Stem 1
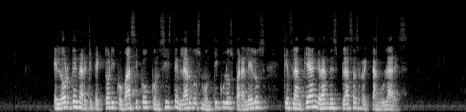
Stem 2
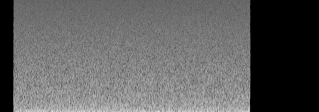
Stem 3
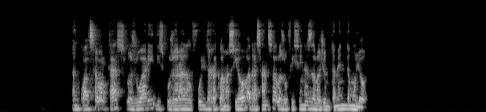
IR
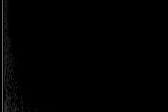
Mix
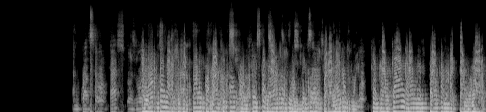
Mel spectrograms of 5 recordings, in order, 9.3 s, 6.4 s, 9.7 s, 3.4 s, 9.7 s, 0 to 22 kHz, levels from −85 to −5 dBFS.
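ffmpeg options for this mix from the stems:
-filter_complex "[0:a]acompressor=threshold=-21dB:ratio=6,lowpass=2.6k,aecho=1:1:7.3:0.33,adelay=1750,volume=-0.5dB[a];[2:a]volume=-8.5dB[b];[a][b]amix=inputs=2:normalize=0,aeval=exprs='0.316*(cos(1*acos(clip(val(0)/0.316,-1,1)))-cos(1*PI/2))+0.158*(cos(6*acos(clip(val(0)/0.316,-1,1)))-cos(6*PI/2))+0.00398*(cos(7*acos(clip(val(0)/0.316,-1,1)))-cos(7*PI/2))':c=same,alimiter=limit=-16.5dB:level=0:latency=1:release=39,volume=0dB,anlmdn=0.000398"

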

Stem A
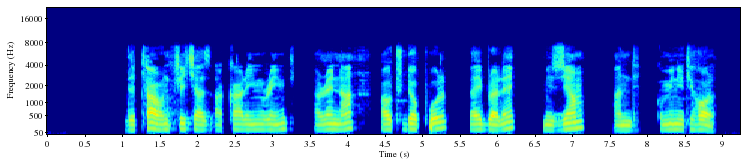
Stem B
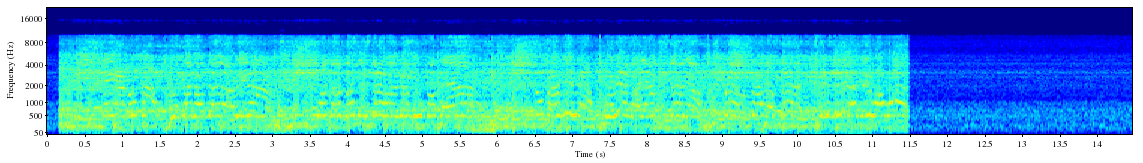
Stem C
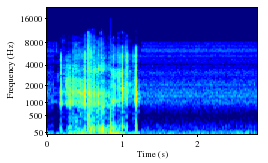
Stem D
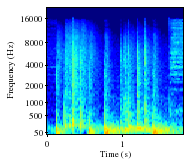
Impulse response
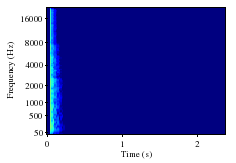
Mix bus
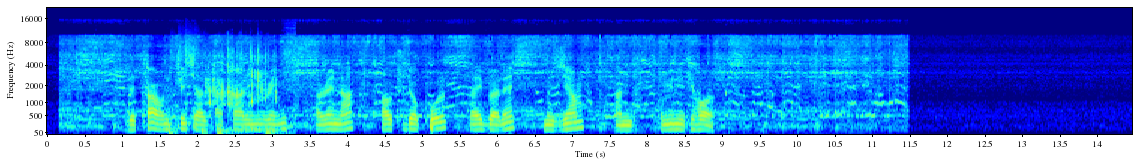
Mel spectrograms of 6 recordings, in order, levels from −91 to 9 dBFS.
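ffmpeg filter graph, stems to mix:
-filter_complex "[0:a]lowpass=f=1.9k:p=1,volume=1dB[a];[1:a]aemphasis=mode=production:type=75fm,volume=-17.5dB[b];[2:a]highpass=1.1k,adelay=1850,volume=-2.5dB[c];[3:a]equalizer=f=6.2k:w=0.75:g=14.5,adelay=1500,volume=-15.5dB[d];[a][b][c][d]amix=inputs=4:normalize=0,acompressor=threshold=-32dB:ratio=2"

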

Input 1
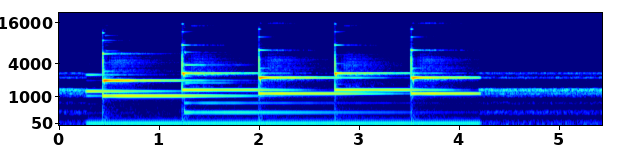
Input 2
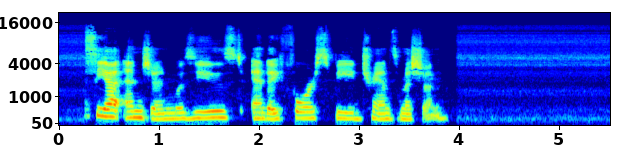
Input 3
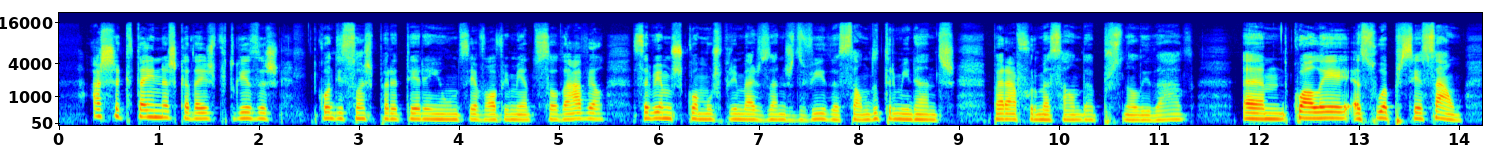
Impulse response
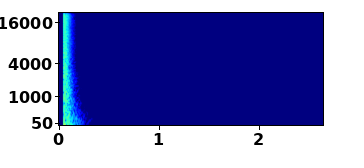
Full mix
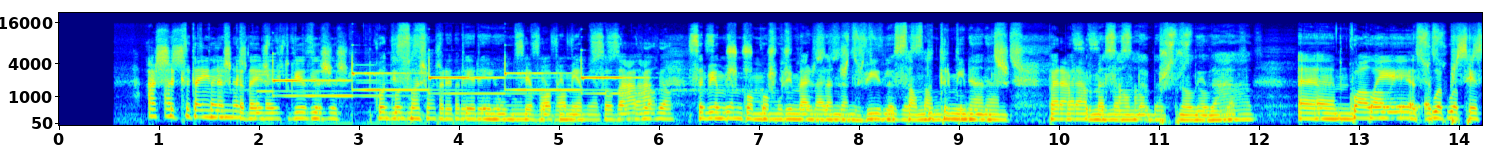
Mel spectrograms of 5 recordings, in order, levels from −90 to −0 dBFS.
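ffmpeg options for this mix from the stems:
-filter_complex "[0:a]acompressor=threshold=-31dB:ratio=6,adelay=1700,volume=2.5dB,asplit=2[a][b];[b]volume=-7.5dB[c];[2:a]equalizer=f=1.1k:w=7.2:g=-6.5,adelay=550,volume=0dB,asplit=2[d][e];[e]volume=-3.5dB[f];[a][d]amix=inputs=2:normalize=0,equalizer=f=2.4k:t=o:w=1.1:g=13,alimiter=limit=-6dB:level=0:latency=1:release=464,volume=0dB[g];[3:a]atrim=start_sample=2205[h];[c][h]afir=irnorm=-1:irlink=0[i];[f]aecho=0:1:157:1[j];[g][i][j]amix=inputs=3:normalize=0,acompressor=threshold=-22dB:ratio=6"

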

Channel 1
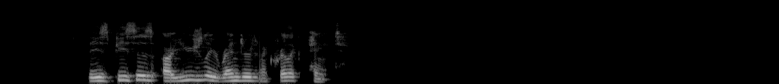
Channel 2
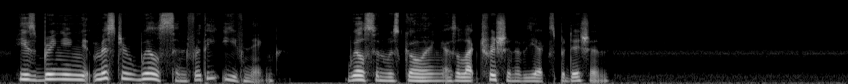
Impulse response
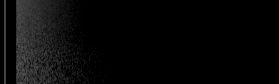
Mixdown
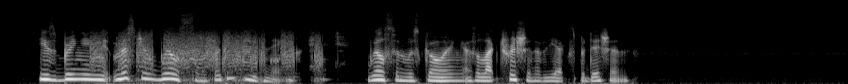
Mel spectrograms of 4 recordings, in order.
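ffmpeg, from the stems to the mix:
-filter_complex "[0:a]alimiter=limit=-21dB:level=0:latency=1:release=85,aeval=exprs='(mod(39.8*val(0)+1,2)-1)/39.8':c=same,volume=1.5dB[a];[1:a]agate=range=-17dB:threshold=-44dB:ratio=16:detection=peak,adelay=200,volume=2dB[b];[a][b]amix=inputs=2:normalize=0,firequalizer=gain_entry='entry(120,0);entry(220,9);entry(430,-12);entry(1100,10);entry(3500,-3);entry(6000,-26)':delay=0.05:min_phase=1"

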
